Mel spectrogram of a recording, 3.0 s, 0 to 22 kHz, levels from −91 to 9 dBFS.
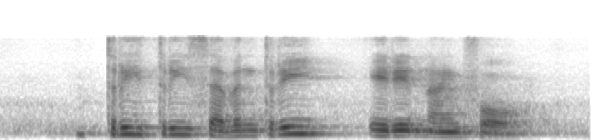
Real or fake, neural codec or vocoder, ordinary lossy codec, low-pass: fake; codec, 16 kHz, 0.9 kbps, LongCat-Audio-Codec; none; 7.2 kHz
